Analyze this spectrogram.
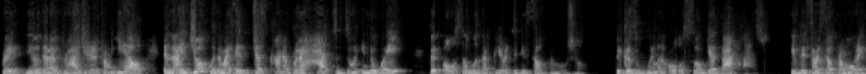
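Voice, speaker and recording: A woman speaks at a fairly quick pace. Her high voice carries lively intonation. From Russia. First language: Russian. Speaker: teaching center director. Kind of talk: webinar conversation. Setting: video webinar.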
